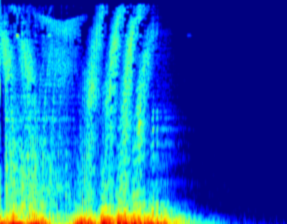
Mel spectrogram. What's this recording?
Shields down
Shield going down and regenerating created with Harmless
Game, Regeneration, Space, Shields, Alien, Video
